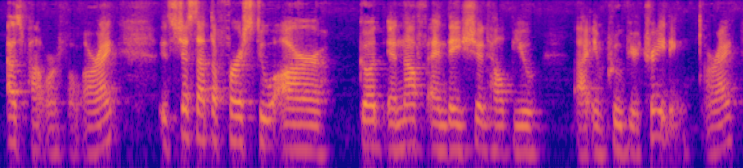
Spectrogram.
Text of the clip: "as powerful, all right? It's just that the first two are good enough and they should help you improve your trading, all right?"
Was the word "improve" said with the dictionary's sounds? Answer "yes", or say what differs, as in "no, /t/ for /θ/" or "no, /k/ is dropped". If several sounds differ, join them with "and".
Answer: yes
